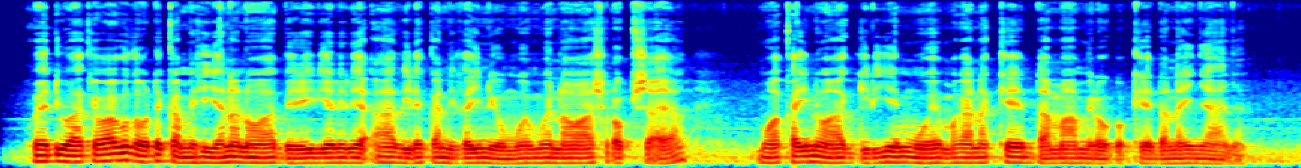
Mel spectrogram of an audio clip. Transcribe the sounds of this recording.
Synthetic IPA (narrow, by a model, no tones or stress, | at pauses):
wɛdiwakɛwaɣoðɔdɛkameɦiananawabɛɾeiɾiaɾeɾea̰ʔaðiɾɛkaniðaineomwɛmwɛnawaʃɾɔ̰pʃa̰ja | mwakainewaɡiɾiemwɛmaɣanakɛdamameɾɔɣɔkɛdanaiɲaɲa̰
